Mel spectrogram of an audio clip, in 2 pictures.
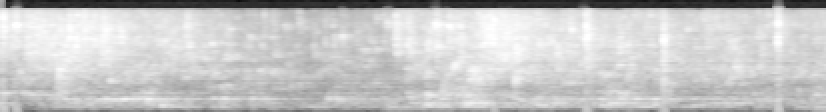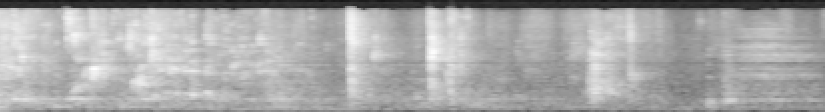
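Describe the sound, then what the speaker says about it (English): Tap water running into a sink for rinsing the face after shaving, a steady close splashing stream that eases off into intermittent drips and small splashes. "let me have a quick rinse and then we'll see if there's any pickups needing done"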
